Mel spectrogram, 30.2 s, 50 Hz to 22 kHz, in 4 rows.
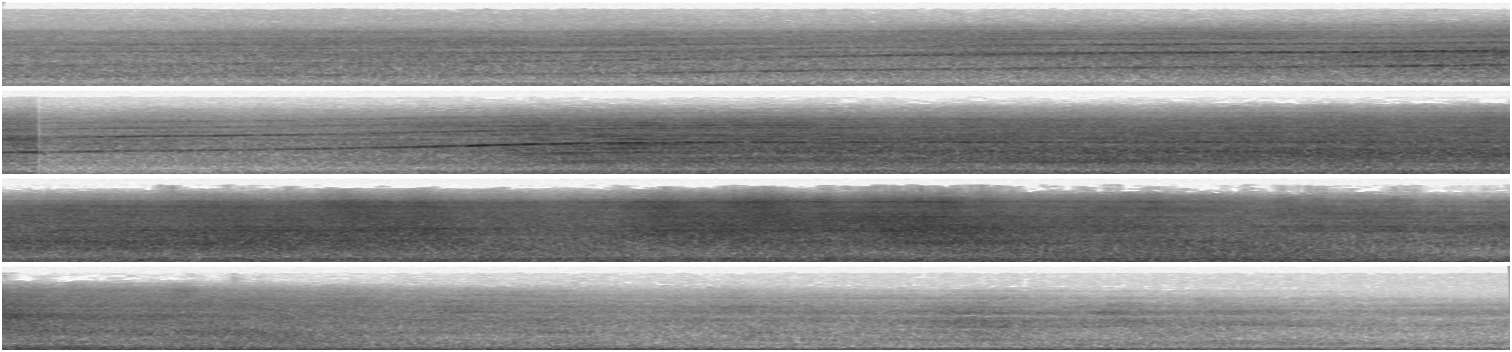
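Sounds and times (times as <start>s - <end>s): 
jet airplane taking off with engines roaring: 0.0s - 30.1s.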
